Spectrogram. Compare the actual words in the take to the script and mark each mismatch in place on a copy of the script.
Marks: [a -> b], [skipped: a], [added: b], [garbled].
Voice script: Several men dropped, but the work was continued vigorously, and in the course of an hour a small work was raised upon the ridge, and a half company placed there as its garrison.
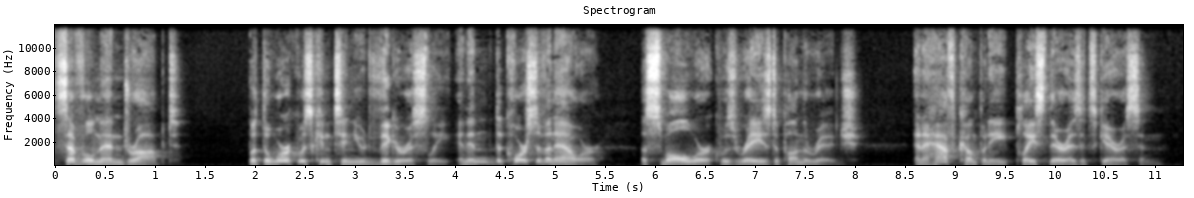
Several men dropped, but the work was continued vigorously, and in the course of an hour a small work was raised upon the ridge, and a half company placed there as its garrison.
